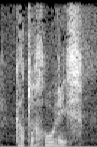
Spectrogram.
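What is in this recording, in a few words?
"kategorisch", Dutch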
